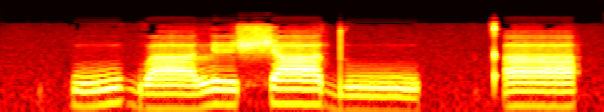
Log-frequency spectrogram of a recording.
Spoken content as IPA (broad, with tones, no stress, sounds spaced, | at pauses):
k͡p uː˨˦ ɡʷ aː˨ l ɪ˦ ʃ aː˦ d uː˨ | kʼ aː˦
